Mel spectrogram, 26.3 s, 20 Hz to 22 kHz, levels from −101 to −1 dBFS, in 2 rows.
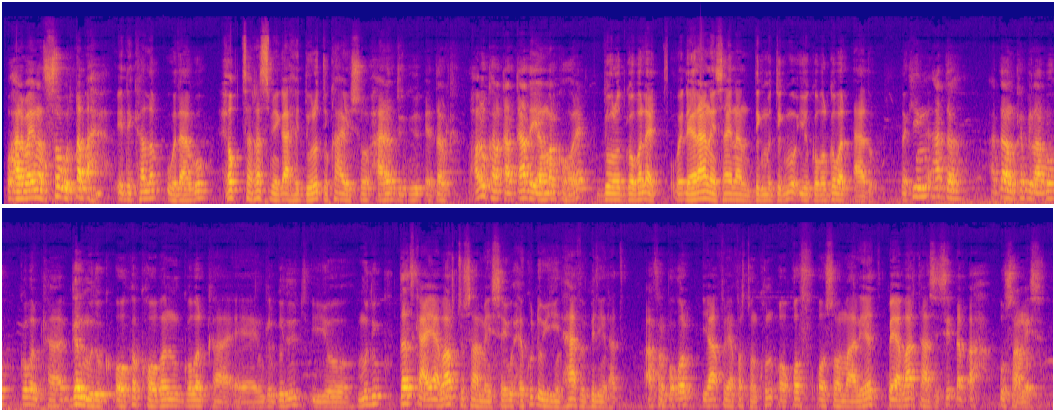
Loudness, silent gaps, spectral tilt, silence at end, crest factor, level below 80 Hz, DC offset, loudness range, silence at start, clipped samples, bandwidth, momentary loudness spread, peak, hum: -21 LUFS; none; -5 dB/octave; 0 s; 20 dB; -50 dBFS; under 0.1%; 6 LU; 0.05 s; under 0.1%; 12.5 kHz; 11 LU; 0 dBFS; none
